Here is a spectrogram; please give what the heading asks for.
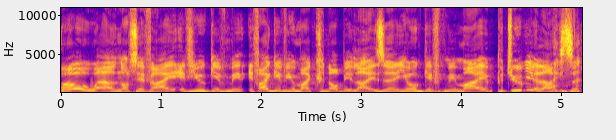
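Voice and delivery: put-on theatrical hero voice. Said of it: "like a badly staged play".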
